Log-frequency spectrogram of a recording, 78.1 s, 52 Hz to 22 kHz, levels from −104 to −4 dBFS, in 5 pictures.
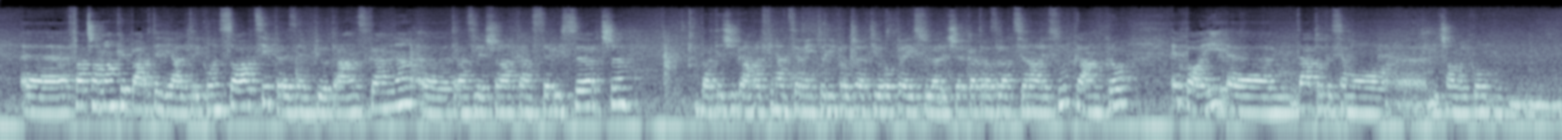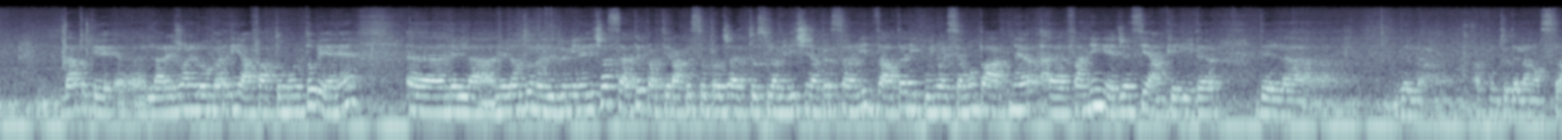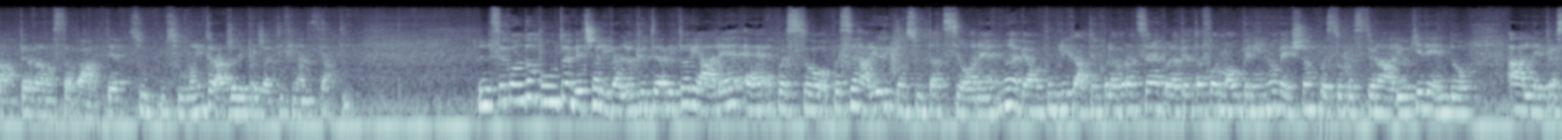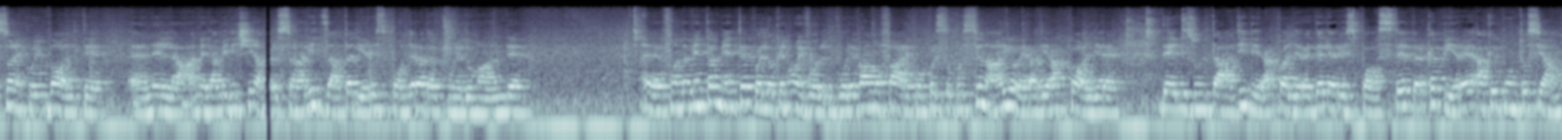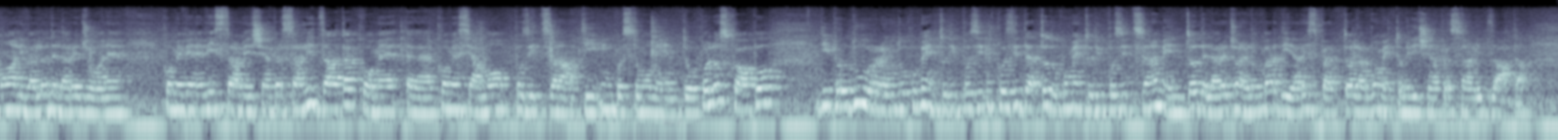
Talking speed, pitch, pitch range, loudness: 140 wpm, 175 Hz, 165-195 Hz, -22 LUFS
